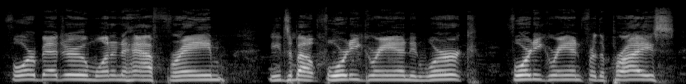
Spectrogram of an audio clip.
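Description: High, slow, flat man giving a terse pitch. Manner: clipped, terse listing. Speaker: real estate seller pitching a property. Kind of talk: short property pitch.

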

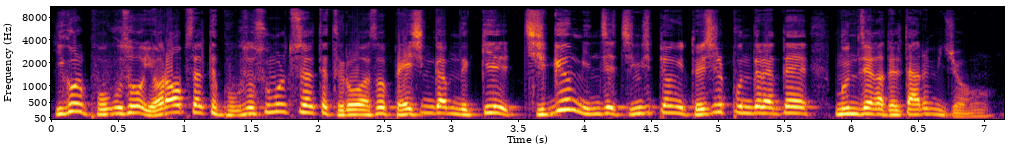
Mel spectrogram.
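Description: A man's voice: fairly high pitch, expressive, fast talker, few pauses, warm tone. A man hosts a casual podcast, reacting to his guests with wry remarks. His voice sits a little above the usual male range. He chuckles often while he talks.

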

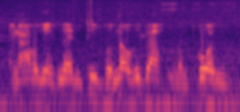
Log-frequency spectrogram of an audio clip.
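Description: A man calling in over the phone to a radio talk show to make a community announcement. He talks in an earnest, unhurried way, with many drawn-out fillers. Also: medium pitch. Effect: heard over a phone line. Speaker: radio call-in caller. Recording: noisy phone line on a radio broadcast.

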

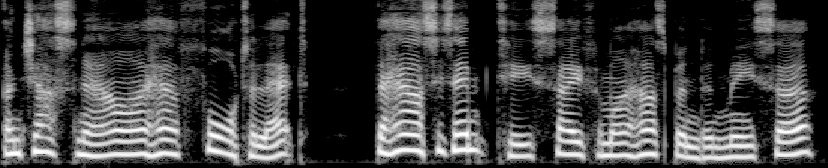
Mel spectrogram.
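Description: A man voicing a respectable, anxious landlady who speaks in a civil, gentle, passionless way. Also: sits high, normal speed, no echo, clean studio sound, lightly acted. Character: civil, anxious middle-aged female landlady.

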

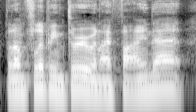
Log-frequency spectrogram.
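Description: A man in a casual podcast chat, animated and chatty, filling his talk with "like". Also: fairly high pitch, normal speed.

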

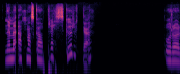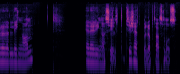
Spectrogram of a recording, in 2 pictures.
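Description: A woman in casual podcast chat with a smooth, resonant voice. She is recorded dry and close in a studio. She chats easily and laughs readily. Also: mid-range voice, lively intonation, pauses often, a little mellow, no room sound. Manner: chatty, self-conscious, laughs easily. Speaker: podcast co-host. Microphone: studio mic.

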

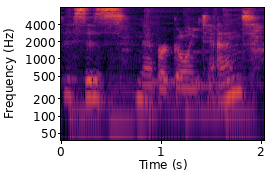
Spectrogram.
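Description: A woman's voice: lowish voice, a little slow, over music, close to an everyday voice. A woman playing an earnest, anxious young librarian sidekick in a noir audio drama, pleading and exasperated.

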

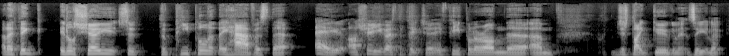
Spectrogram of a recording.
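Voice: medium pitch, brisk. Podcast co-host, rambling and giggly, casual chat. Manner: rambling, reads aloud from a website, laughs often.

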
